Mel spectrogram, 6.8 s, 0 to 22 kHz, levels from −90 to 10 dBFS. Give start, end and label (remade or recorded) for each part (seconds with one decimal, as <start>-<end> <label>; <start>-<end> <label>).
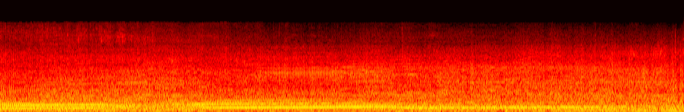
0.0-1.5 recorded; 1.5-2.2 remade; 2.2-3.4 recorded; 3.4-5.3 remade; 5.3-6.8 recorded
